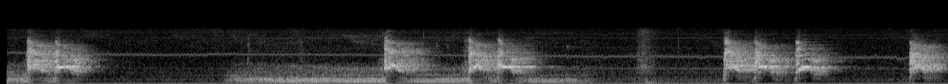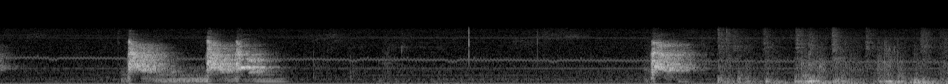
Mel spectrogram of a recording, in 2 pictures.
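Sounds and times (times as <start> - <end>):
dog growling: 0.1 - 0.4, 2.2 - 6.0, 11.0 - 12.4
dogs barking: 0.2 - 1.1, 3.8 - 5.7, 7.2 - 8.5, 9.1 - 9.6, 10.7 - 12.4, 16.0 - 16.6.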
